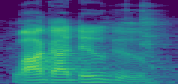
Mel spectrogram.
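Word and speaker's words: Ouagadougou: Africa how do you how do you pronounce it again wakka Doo goo blog I do goo okay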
